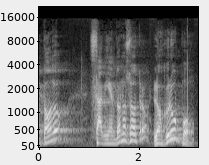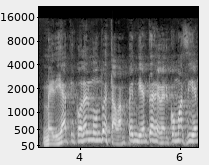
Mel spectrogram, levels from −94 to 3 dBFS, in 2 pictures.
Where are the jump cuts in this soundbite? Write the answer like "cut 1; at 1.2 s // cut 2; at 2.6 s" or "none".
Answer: cut 1; at 2.2 s // cut 2; at 3.1 s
